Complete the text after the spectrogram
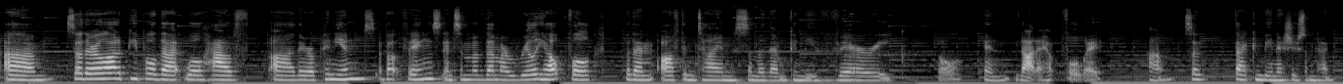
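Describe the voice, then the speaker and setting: A woman's voice: medium pitch, fairly even intonation, normal speed, a bit bright, soft background music. A woman streamer on a panel, thoughtful, with hesitant fillers. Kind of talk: casual panel talk.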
